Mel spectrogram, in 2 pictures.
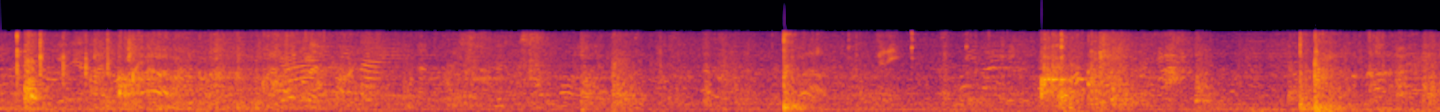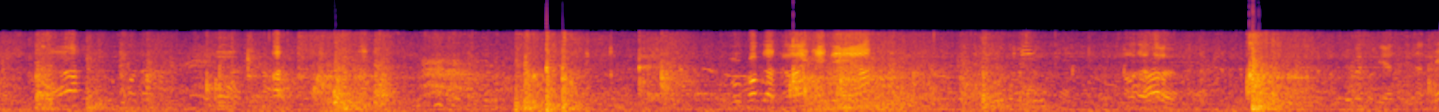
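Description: A crowd chatters loudly in an echoing hall.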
